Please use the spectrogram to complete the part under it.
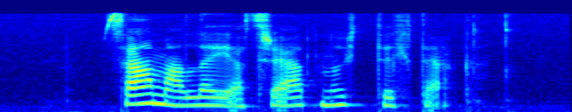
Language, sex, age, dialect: Faroese, female, 36-60, Norðuroyggjar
